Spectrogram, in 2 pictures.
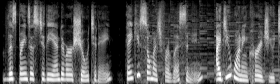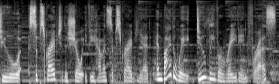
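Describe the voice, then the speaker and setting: A woman's voice: medium pitch, big pitch swings, moderate pace, hardly any pauses, a little mellow, soft background music. A woman hosting a children's storytime podcast, reading a scripted introduction and sign-off. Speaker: podcast host.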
